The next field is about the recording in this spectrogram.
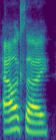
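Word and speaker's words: Alexei: end of it when alex i alexa only has one has no earpiece and he thinks he does yo he did a great job bro i believe it's pronounced alexi alexa thank you sorry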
